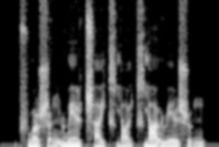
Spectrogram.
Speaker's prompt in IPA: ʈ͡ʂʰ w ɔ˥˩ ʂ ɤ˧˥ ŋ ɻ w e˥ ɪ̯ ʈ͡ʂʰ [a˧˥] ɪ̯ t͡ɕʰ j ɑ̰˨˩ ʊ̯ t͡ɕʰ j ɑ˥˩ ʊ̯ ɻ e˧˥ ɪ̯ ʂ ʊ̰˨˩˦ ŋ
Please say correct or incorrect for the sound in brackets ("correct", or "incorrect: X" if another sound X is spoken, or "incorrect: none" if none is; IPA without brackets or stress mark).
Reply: correct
